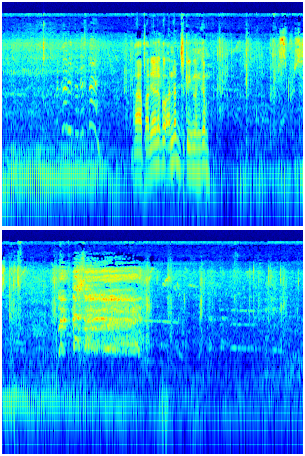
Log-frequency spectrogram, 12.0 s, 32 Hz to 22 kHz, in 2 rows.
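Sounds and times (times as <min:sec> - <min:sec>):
steady low hum: 0:05.0 - 0:10.0
rooster crowing: 0:06.6 - 0:11.6.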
